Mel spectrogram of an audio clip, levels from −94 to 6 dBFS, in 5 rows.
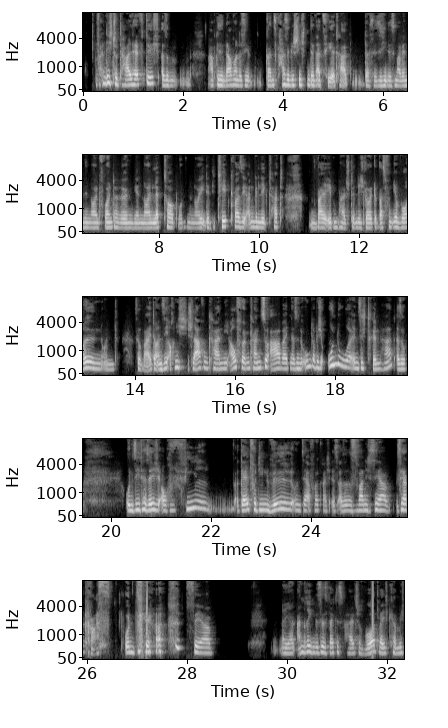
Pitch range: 170-210 Hz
